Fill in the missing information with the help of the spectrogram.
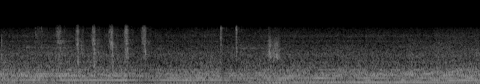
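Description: Short, high squeaks: a quick run of about seven, then two more and one slightly longer, lower squeak. They sound over a steady, low motor drone.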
